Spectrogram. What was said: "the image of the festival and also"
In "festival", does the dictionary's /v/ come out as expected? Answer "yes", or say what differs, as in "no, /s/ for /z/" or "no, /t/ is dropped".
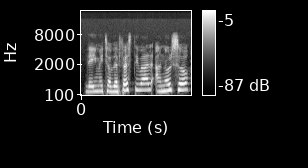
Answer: no, /b/ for /v/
